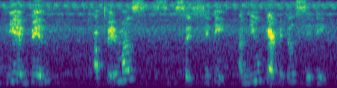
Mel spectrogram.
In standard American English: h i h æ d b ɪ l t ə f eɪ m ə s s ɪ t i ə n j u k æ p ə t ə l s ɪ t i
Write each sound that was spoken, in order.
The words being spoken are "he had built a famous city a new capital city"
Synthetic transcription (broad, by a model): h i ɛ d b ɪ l ə f eɪ m ə s s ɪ t i ə n j u k æ p ə t ə l s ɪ t i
